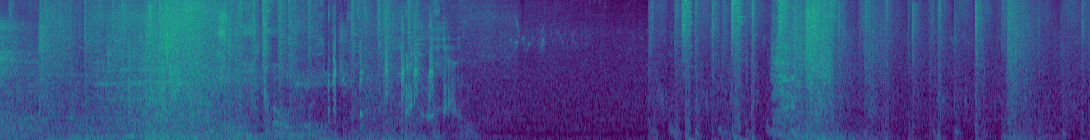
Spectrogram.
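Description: Spell blasts and clashing blows ring out in a loud game battle.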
